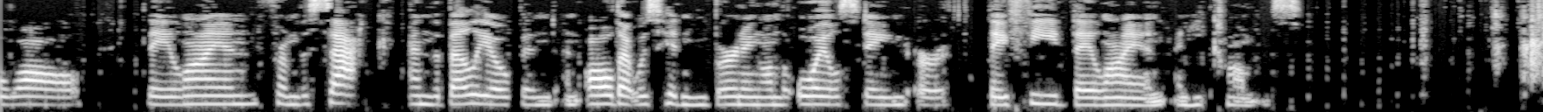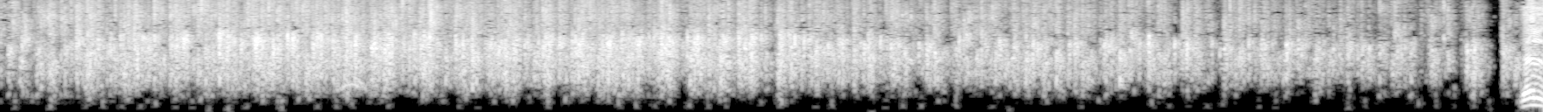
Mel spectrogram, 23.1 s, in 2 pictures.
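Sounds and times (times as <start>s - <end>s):
speech: 0.0s - 9.9s, 23.0s - 23.1s
audience applause after a poetry reading: 11.2s - 23.1s.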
